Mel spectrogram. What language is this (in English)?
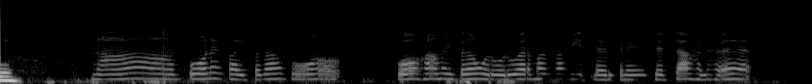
Tamil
